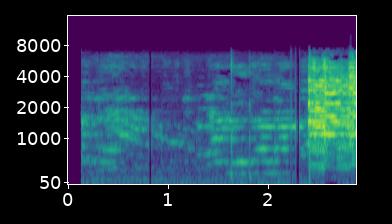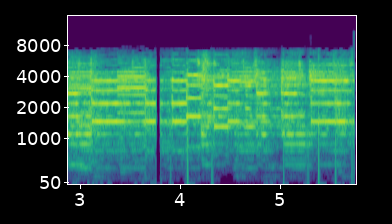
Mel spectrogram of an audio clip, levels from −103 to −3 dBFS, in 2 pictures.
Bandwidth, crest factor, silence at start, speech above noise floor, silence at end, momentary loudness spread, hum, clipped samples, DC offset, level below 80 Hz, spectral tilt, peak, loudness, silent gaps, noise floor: 7.8 kHz; 14 dB; 1.5 s; 33 dB; 0 s; 3 LU; none; under 0.1%; under 0.1%; -66 dBFS; 4 dB/octave; 0 dBFS; -9 LUFS; none; -51 dBFS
